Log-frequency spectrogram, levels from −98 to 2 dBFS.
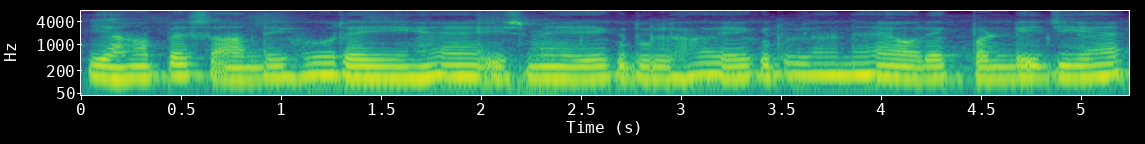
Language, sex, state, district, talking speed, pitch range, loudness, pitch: Hindi, male, Chandigarh, Chandigarh, 195 wpm, 130-145 Hz, -13 LUFS, 135 Hz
